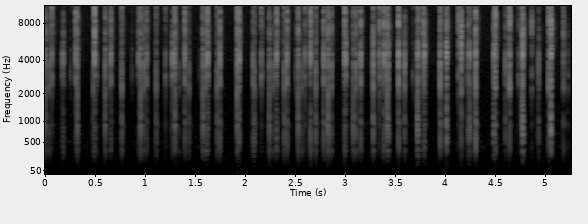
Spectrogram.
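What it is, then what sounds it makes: Plastic mug tapped with nails. An empty, hollow plastic mug with a handle is held in both hands while its body is tapped with long nails. About 34 quick, sharp, bright clicks come in an irregular rapid patter, each dying away almost instantly with no low-end body.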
